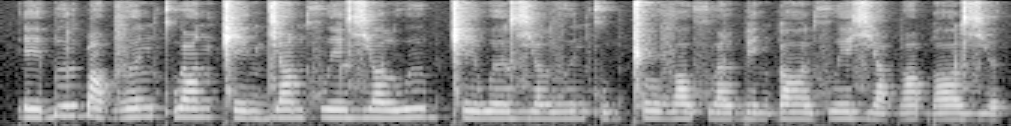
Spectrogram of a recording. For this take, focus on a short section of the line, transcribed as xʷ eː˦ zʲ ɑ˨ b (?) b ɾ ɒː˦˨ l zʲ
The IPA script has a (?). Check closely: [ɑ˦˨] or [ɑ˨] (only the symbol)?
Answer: ɑ˦˨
